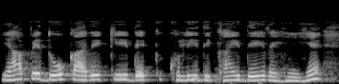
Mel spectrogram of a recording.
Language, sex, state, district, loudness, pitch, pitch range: Hindi, female, Karnataka, Bangalore, -17 LUFS, 210 Hz, 195-225 Hz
